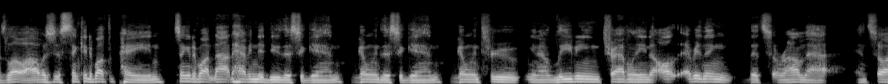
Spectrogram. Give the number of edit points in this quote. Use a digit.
2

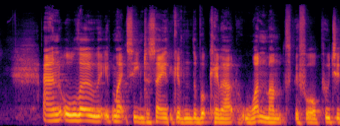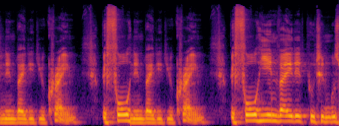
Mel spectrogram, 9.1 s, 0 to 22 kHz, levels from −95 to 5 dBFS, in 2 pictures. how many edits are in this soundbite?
3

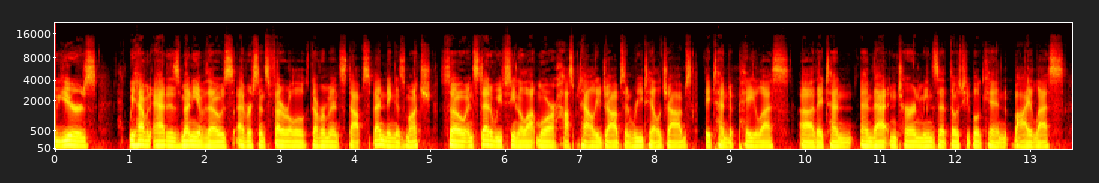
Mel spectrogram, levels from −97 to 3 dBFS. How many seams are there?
3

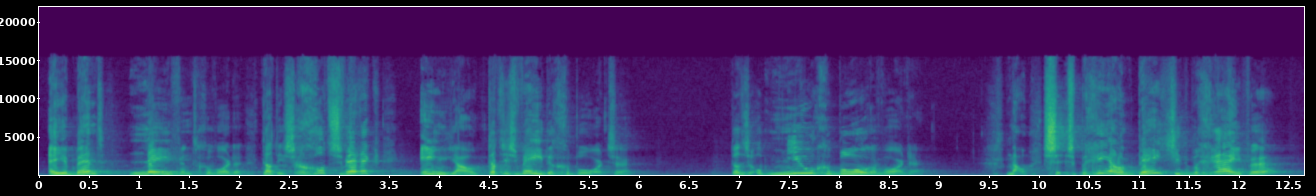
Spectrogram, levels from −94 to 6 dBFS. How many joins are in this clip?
0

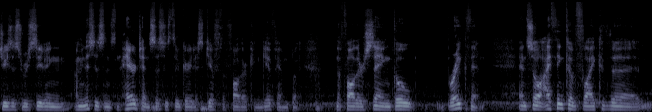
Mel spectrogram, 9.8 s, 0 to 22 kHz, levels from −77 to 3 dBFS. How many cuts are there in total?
1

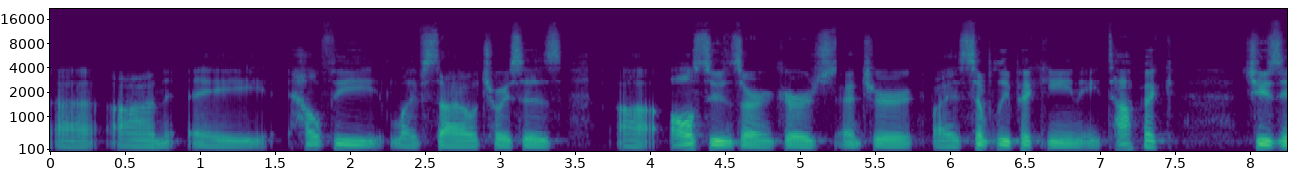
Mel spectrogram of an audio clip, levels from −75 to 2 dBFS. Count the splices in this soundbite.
3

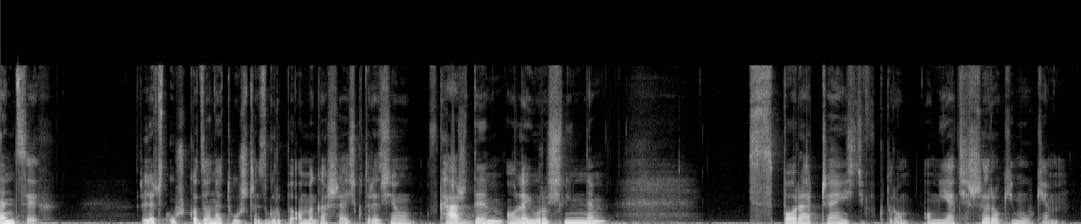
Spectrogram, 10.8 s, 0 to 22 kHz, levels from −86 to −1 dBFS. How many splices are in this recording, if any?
7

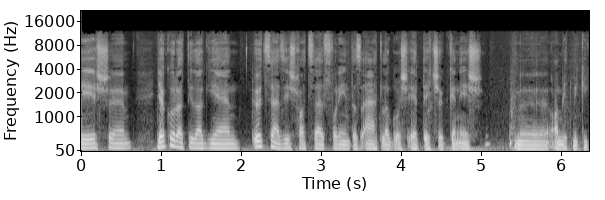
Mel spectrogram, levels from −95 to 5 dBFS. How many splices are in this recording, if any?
1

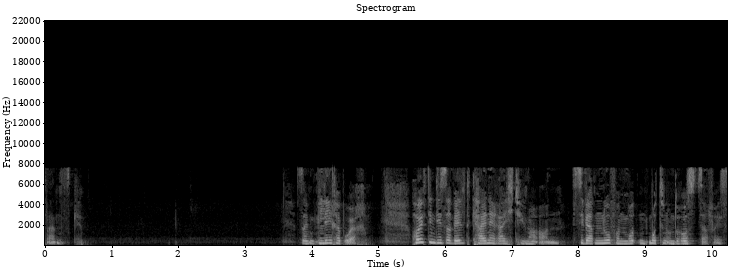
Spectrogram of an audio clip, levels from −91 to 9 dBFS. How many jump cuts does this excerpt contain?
1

